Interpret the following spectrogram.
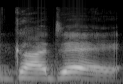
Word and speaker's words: Gade: We have Henny Angelia and guest host Kelly Gade, as in ballet, with us today.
